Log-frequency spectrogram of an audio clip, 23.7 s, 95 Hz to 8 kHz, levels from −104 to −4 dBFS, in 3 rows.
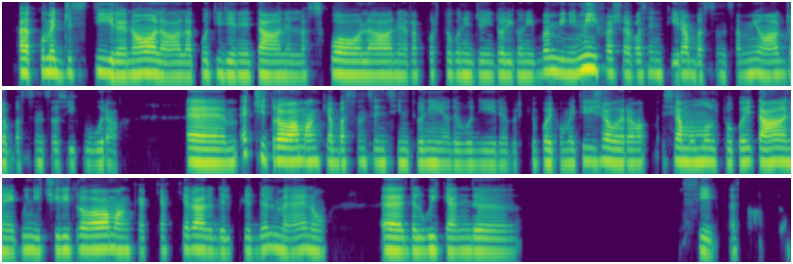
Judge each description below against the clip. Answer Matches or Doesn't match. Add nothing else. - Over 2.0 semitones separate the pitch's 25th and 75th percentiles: Doesn't match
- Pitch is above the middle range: Doesn't match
